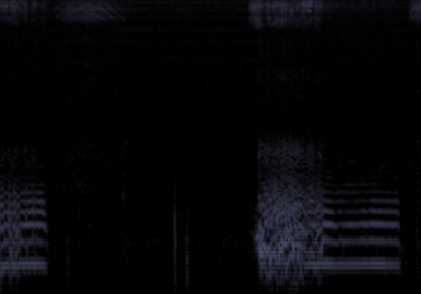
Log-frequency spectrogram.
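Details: ['French Bulldog snoring while asleep; two loud rattling snores, each about two seconds long with a buzzy harmonic drone and a noisy rasp, separated by quiet breathing.']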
